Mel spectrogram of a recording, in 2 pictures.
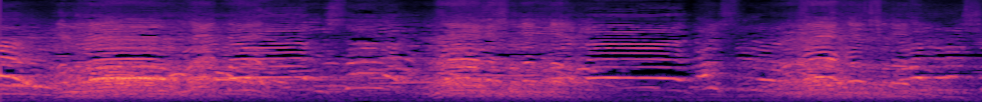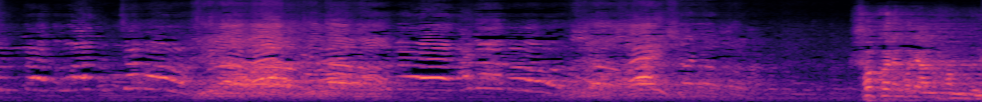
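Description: A large crowd at a Bangla Islamic religious gathering chants a slogan in loud, repeated call-and-response bursts, voices roaring together in waves with short pauses between.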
